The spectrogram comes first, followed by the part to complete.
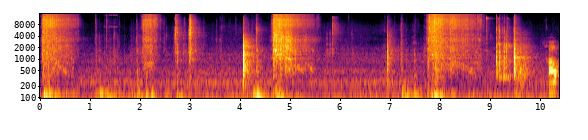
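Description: Cordless drill-driver running in several short bursts as it spins bolts out of a small Briggs & Stratton engine, with sharp clicks and clinks of metal between the bursts.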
